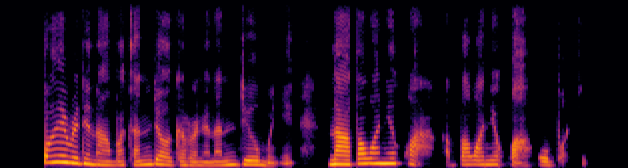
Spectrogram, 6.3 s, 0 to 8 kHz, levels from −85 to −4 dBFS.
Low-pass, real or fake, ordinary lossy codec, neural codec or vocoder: none; fake; none; codec, 16 kHz, 4 kbps, X-Codec, HuBERT features, trained on LibriSpeech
